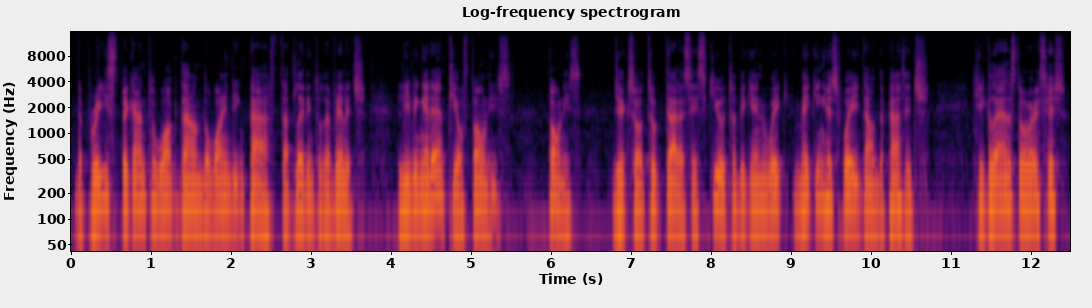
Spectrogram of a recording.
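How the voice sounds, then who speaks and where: Guy narrating a fantasy story, mid pitch voice, really dry recording with no room sound. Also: dark tone, dry recording. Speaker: fan fiction narrator.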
